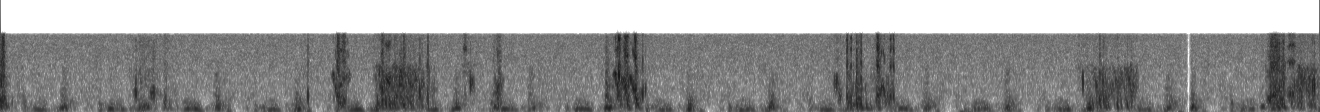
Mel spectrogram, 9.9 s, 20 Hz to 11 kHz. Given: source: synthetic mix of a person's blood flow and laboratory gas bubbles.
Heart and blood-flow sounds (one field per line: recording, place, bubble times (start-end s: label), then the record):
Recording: Doppler ultrasound of blood flow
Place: precordium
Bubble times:
0.00-0.11 s: bubbles
0.95-1.32 s: bubbles
2.27-2.35 s: bubbles
2.46-2.64 s: bubbles
2.80-3.29 s: bubbles
3.46-3.59 s: bubbles
3.69-3.79 s: bubbles
4.51-4.88 s: bubbles
6.24-6.75 s: bubbles
8.09-8.54 s: bubbles
9.44-9.90 s: bubbles
From the record:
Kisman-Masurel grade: 223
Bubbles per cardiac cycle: several, 3 to 8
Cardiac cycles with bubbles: 10 to 50%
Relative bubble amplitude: loud (0.450 to 0.775)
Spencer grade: 2 (many but less than half of the cardiac periods contain bubble signals, singularly or in groups)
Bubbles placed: anywhere in the cardiac cycle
